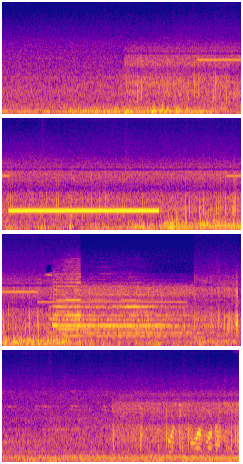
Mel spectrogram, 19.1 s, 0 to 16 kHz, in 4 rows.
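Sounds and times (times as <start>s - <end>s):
diesel locomotive rumbling: 0.0s - 19.0s
steady single-pitched beep: 3.9s - 8.0s, 9.2s - 10.6s
locomotive horn: 10.2s - 13.6s.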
